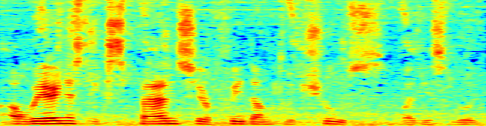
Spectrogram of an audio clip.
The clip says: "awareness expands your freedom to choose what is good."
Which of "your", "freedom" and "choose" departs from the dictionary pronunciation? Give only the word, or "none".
choose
